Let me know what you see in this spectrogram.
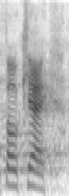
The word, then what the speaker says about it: bokeh: At least according to Webster's Dictionary, because they online they give a nice little pronunciation, which I checked, and it was bokeh.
